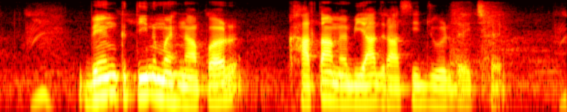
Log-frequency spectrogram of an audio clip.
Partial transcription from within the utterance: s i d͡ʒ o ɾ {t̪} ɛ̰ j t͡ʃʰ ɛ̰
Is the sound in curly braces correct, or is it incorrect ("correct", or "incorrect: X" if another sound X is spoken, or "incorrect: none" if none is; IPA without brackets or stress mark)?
incorrect: d̪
